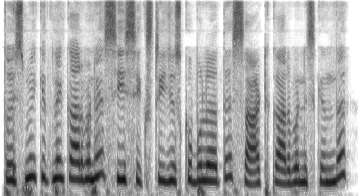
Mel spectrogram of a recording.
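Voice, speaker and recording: A woman teacher gives a science classroom lecture, slowly reading English lines and then explaining them in Hindi with everyday examples while regularly checking in with students. Her voice sits high with a warm tone; the recording is dry and of poor quality.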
